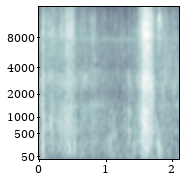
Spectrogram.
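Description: Clear plastic bag crinkling and rustling as a camera backpack is pulled out of it, with a louder burst of crinkling about one and a half seconds in.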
